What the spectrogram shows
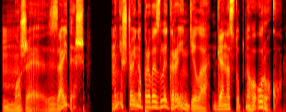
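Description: Guy doing a quiet gentle teacher, low and soft, a bit gravelly. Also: wildly swooping pitch, measured pace, no room sound, clean studio sound, exaggerated voice. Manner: soft-spoken, thoughtful. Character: calm kind male teacher, gentle.

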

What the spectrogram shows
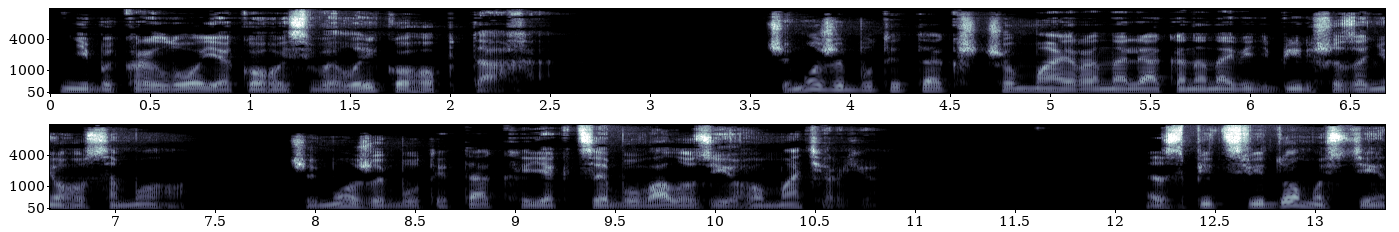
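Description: A man narrating an audiobook in a measured literary reading. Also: low-pitched, a little mellow, no echo, studio quality.

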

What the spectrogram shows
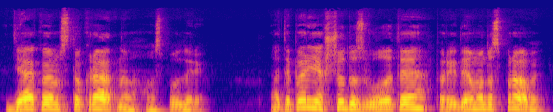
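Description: A man voicing a calm, patient monster hunter. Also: fairly high pitch, close to an everyday voice. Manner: calm, measured and polite.

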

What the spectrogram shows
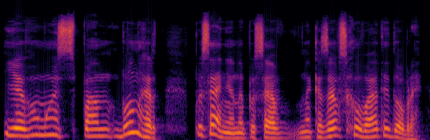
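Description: Man playing a high, fawning young peasant lad, rustic and rambling, audiobook figure. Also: brisk, a little mellow, no echo, clean studio sound, lightly acted. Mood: eager. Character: servile eager young male peasant lad.

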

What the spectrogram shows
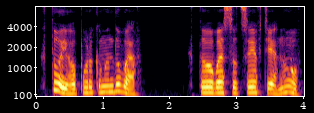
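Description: A man voicing a gentle woman sorceress who coaxes a dying man in a soft, soothing voice in an audiobook. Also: sits high, moderate pace, no echo, clean studio sound, voice pushed up, lightly acted.

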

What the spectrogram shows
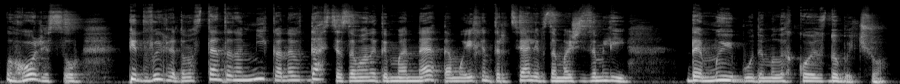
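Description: A man's voice: on the high side, moderate pace, darkish tone, close to an everyday voice. An audiobook reader voicing an ambitious young man who is earnest and plans aloud. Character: ambitious young man, hopeful yet doubting.

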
